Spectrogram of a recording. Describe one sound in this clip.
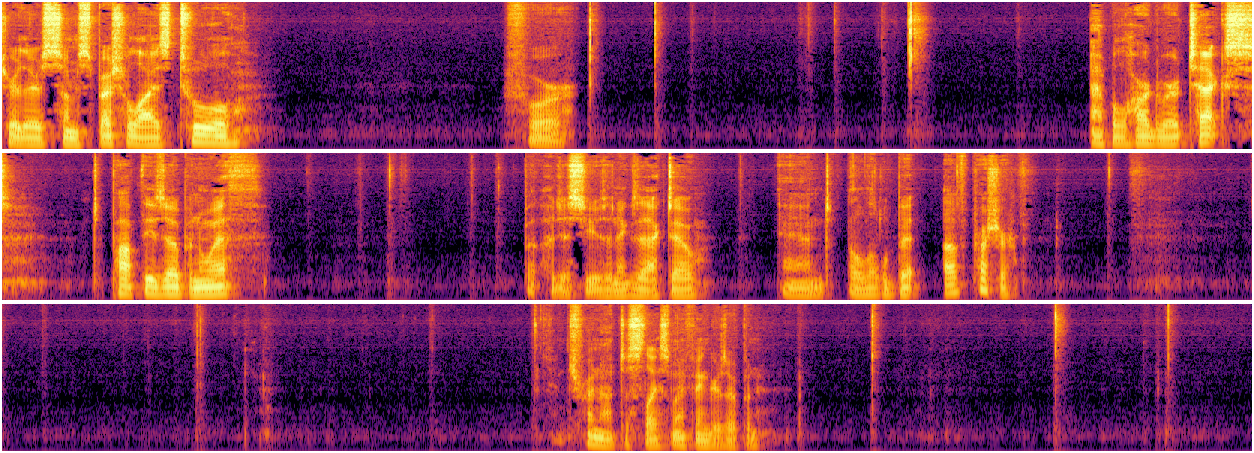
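A hobby knife scrapes and clicks against a small plastic part.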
